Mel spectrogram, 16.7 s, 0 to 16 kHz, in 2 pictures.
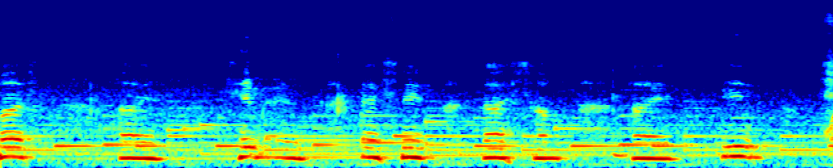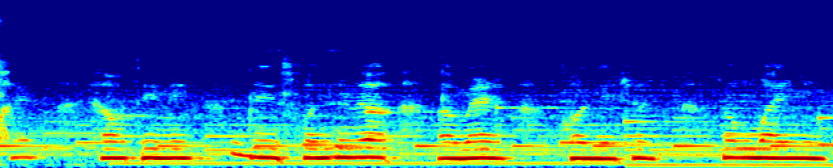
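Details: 38-year-old man diagnosed with amyotrophic lateral sclerosis, a progressive motor neuron disease; dysarthria (ALS).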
